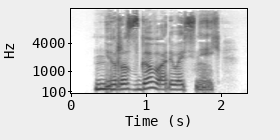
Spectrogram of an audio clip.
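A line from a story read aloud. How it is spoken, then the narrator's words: Growling. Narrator (Russian): прорычал Оливер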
